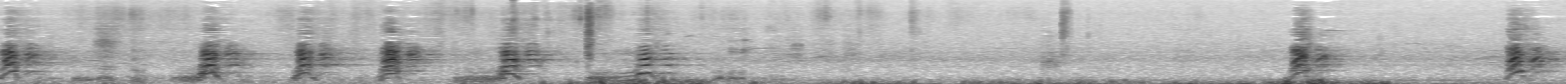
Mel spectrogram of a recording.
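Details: German Shepherd dog barking while facing a cow: about five sharp, harmonic barks in quick succession over the first five seconds, then a pause, then two more single barks near the end over a low background rumble.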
